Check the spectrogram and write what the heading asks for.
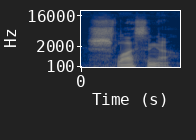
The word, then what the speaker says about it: Schlesinger: She does a lot of, she has, I'm trying to like, it's pronounced Schlesinger.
